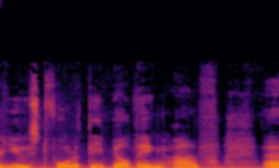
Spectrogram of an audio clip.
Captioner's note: speaking French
